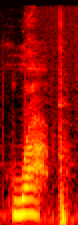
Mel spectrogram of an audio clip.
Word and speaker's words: wrap: So we started with the word wrap, to wrap up something. Wrap, a, W-R-A-P, wrap, 它的元音是 a 的音 a, wrap. And now we're talking about rip, rip, R-I-P, rip, 它的元音是 i, i 和 a, 你可以听得出来它们是不一样的吗？So, rip off and wrap up.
